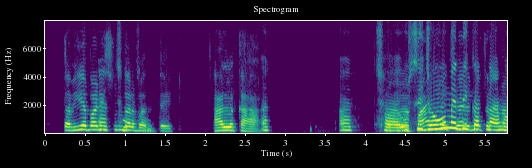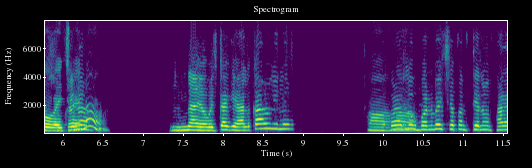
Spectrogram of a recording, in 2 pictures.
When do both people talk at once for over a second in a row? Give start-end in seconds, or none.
4.3-6.3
